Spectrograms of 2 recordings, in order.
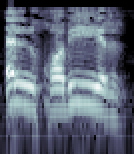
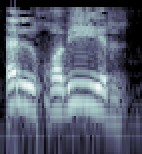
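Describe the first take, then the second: No difference in how they are said.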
